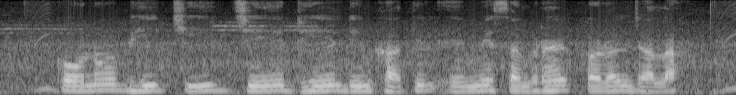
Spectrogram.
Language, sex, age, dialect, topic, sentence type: Bhojpuri, male, 25-30, Northern, agriculture, statement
